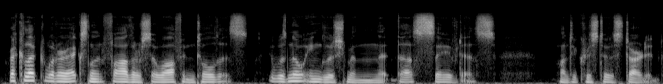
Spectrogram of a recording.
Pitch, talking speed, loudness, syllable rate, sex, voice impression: 120 Hz, 180 wpm, -19 LUFS, 5.7 syllables/s, male, masculine, slightly middle-aged, slightly relaxed, bright, soft, slightly muffled, raspy, cool, calm, mature, friendly, reassuring, wild, slightly lively, kind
